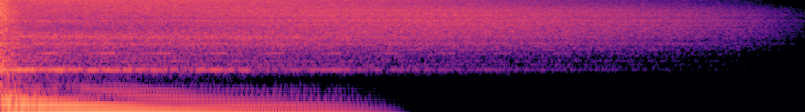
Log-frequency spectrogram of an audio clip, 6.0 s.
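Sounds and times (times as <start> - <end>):
impact: 0.0 - 2.9.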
